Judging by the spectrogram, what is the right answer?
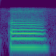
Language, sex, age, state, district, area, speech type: Assamese, female, 60+, Assam, Dibrugarh, rural, conversation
